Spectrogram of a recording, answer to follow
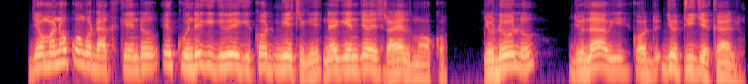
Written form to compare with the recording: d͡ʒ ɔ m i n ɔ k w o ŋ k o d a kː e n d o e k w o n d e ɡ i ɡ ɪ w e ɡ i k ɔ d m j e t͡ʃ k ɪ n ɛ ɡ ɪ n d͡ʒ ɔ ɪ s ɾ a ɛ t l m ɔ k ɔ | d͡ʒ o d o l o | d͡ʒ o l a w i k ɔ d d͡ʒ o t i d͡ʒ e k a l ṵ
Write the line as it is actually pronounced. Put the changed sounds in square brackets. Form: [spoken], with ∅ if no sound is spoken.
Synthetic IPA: d͡ʒ ɔ m [a] n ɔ k w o ŋ [ɡ] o d a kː e n d o e k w o n d e ɡ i ɡ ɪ w e ɡ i k ɔ d m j e t͡ʃ [ɡ] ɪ n ɛ ɡ ɪ n d͡ʒ ɔ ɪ s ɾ a ɛ [∅] l m ɔ k ɔ | d͡ʒ o d o l o | d͡ʒ o l a w i k ɔ d d͡ʒ o t i d͡ʒ e k a l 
